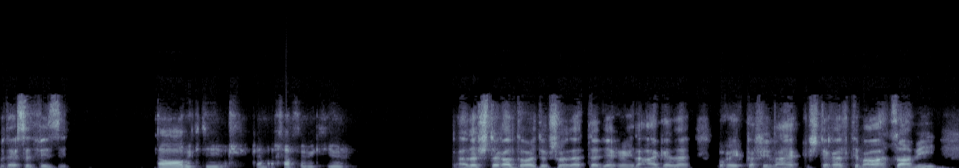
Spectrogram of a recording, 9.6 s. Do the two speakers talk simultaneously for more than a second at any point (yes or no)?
no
